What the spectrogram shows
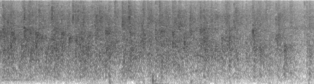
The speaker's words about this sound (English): You have to give another round of applause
